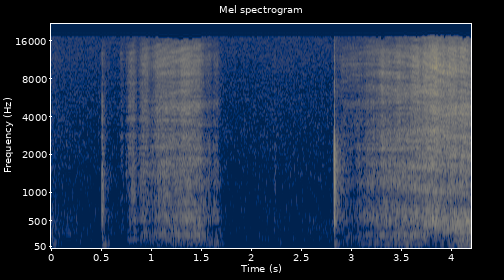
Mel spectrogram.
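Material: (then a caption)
Chalk. White chalk scratches butterfly outlines onto a large, flat, wood-framed chalkboard. Two sharp taps as the chalk meets the board are each followed by a dry, bright rasping scrape. The second stroke grows louder toward the end.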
